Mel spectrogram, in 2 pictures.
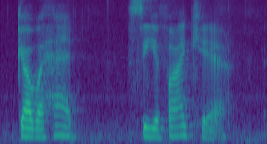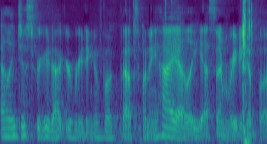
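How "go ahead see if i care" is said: ordinary talk, nothing marked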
